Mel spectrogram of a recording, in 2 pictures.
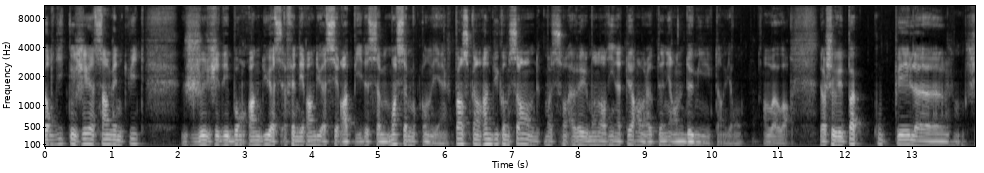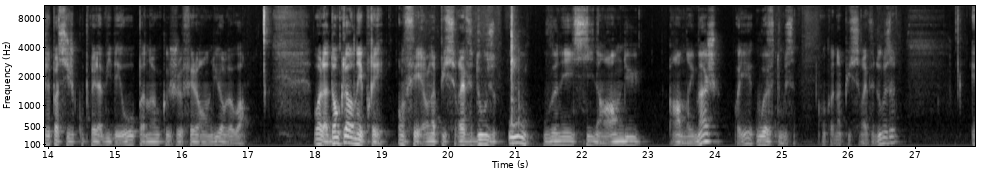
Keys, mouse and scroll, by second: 10.7-11.0 scroll up 2, 11.0 middle click, 11.3-11.6 scroll up 2, 12.4-12.8 scroll up 2, 13.7-14.8 scroll up 4, 21.9 click.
